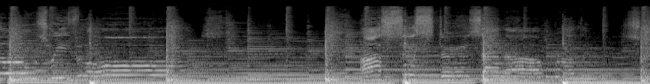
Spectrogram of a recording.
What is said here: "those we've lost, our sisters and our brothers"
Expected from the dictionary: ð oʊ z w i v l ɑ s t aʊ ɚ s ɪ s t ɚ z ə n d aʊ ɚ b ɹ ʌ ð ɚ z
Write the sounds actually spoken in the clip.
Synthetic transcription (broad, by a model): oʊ z w i v l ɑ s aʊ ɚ s ɪ s t ɚ z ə n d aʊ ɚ b ɹ ʌ ð ɚ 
